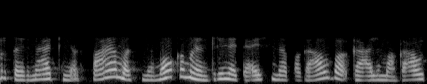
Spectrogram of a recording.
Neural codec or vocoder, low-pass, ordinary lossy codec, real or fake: vocoder, 22.05 kHz, 80 mel bands, WaveNeXt; 3.6 kHz; Opus, 32 kbps; fake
